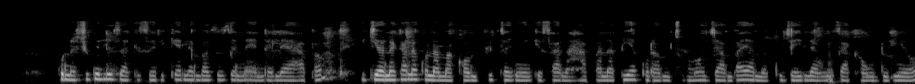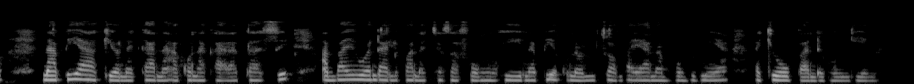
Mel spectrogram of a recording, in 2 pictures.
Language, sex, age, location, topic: Swahili, male, 18-24, Nakuru, government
